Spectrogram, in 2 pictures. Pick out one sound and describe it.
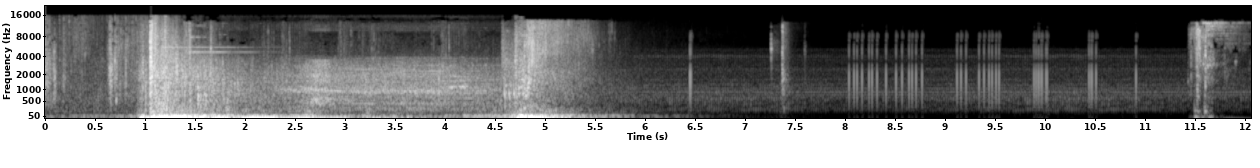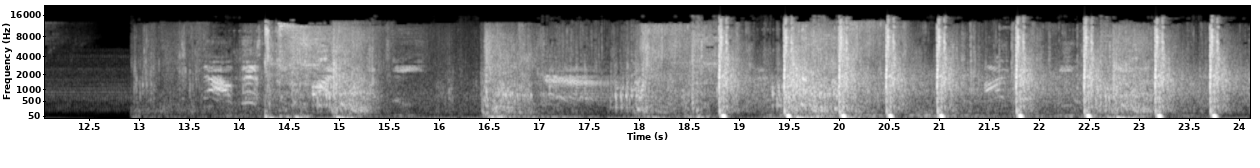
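A rifle fires sharp shots in quick succession.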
